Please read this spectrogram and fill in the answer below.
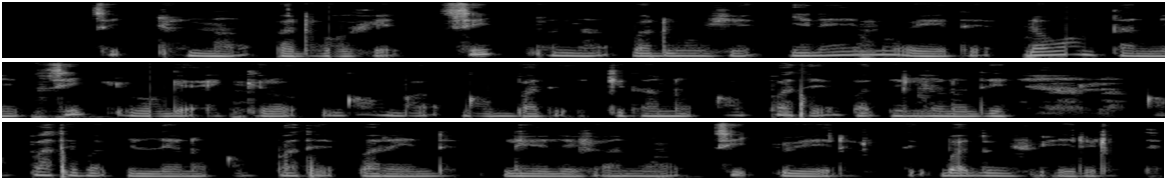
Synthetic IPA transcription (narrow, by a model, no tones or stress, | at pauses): sɪt͡ʃʼːɔnːɐb̥ɐd̪oːʃɛ̰ | sɪt͡ʃʼːɔnːɐbɐd̪uːʃɛjɛneːnːɔweːt̪ɛnɛwɔnt̪ːɐnːɛsɪt͡ʃʼːʊwɔɡɛ̰ʔɛkːɪɾɔɡɔbːɐɡɔbːɐt̪ɛɛkːɪt̪ɐnːɔkʼɔpːɐt̪ɛb̥ɐt̪ʼɪlːɛnɔd̪ɛkʼɔpːɐt̪ɛbɐtʼɪlːɛnɔkʼɔbːɐt̪ɛb̥ɐɾend̪ɛ | leːlɛʃɐnːɐsɪt͡ʃʼːʊjeːɾɪdɔ̥t̪ːɪbɐd̪uːʃʊeːɾɪdɔt̪ːɪ̥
